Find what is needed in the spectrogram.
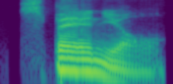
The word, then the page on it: spaniel: American English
